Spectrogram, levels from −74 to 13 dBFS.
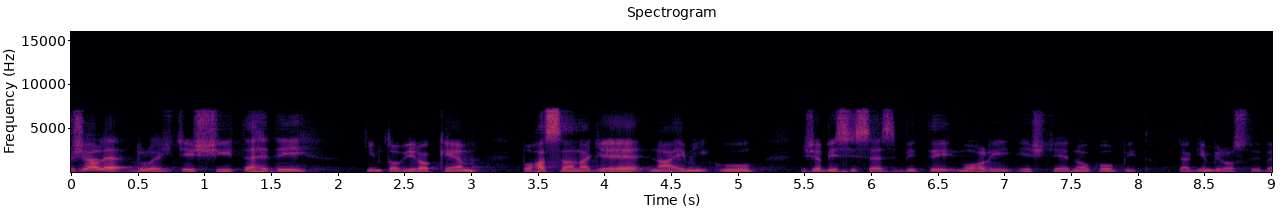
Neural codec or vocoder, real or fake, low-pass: codec, 16 kHz, about 1 kbps, DyCAST, with the encoder's durations; fake; 7.2 kHz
